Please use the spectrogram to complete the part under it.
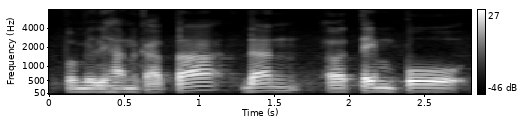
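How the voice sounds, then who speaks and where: Storyteller guest, male, mellow and dark-voiced, measured explainer in a studio chat. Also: medium pitch, steady tone, clear, resonant tone. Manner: measured, explanatory, with frequent restarts and lists. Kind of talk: studio talk show explanation. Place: television studio.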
